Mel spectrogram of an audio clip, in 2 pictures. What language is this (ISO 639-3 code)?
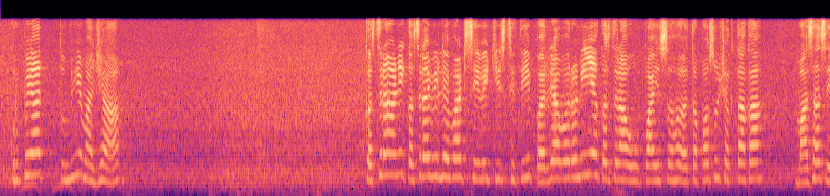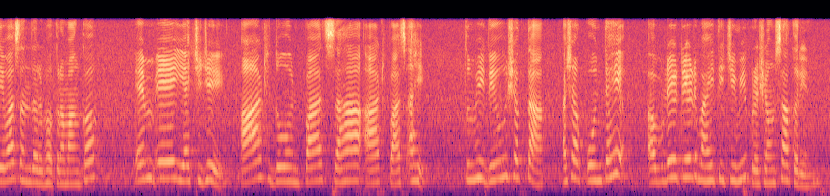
mar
